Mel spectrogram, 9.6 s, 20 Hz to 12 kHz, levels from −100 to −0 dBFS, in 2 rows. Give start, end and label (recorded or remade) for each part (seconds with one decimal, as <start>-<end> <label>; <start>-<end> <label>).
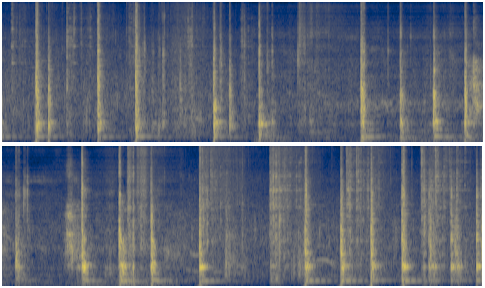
0.0-2.5 recorded; 2.5-6.6 remade; 6.6-9.6 recorded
